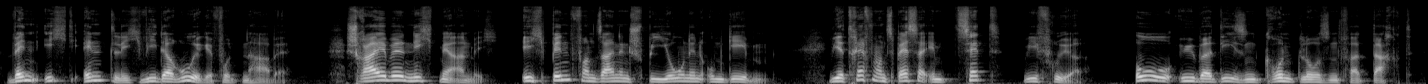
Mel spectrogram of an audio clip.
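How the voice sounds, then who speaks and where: A male narrator reads as an anxious, secretive baroness in a detective audiobook. The letter is delivered formally and slowly, with a lively range of pitch. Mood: guarded, pleading. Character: secretive, anxious baroness writing to her servant.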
